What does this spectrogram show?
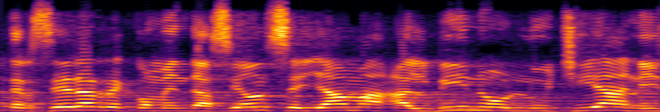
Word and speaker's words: Luciani: Entonces, la tercera recomendación se llama Albino Luciani. Se escribe Luciani o Luchani, dicen otros.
